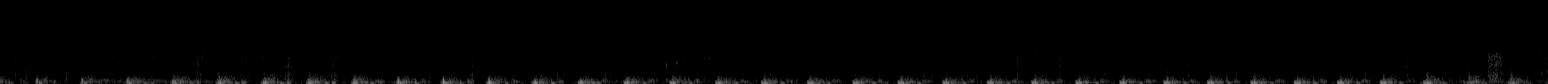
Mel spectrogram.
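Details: Fast, somewhat uneven heartbeat near 130 a minute recorded with the chest pressed, with early beats, described as a bursting sensation in the heart; frequent irregular beats (arrhythmia).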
